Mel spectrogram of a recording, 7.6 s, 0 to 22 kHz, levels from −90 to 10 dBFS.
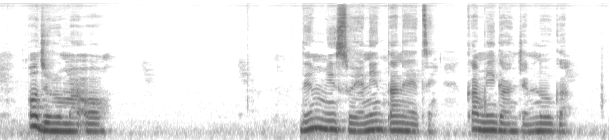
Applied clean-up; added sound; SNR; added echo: none; none; none; none.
